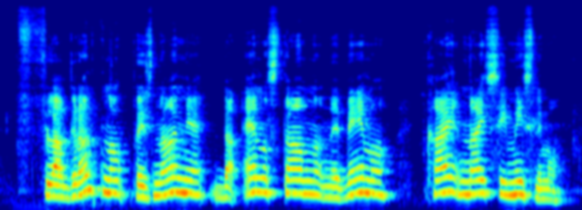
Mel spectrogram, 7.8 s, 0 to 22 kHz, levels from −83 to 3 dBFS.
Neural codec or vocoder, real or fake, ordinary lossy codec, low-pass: none; real; none; 19.8 kHz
